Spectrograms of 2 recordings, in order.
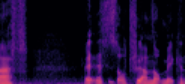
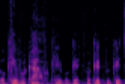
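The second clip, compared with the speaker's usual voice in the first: soft reassurance; 4 semitones lower, 11 dB quieter, faster than usual. Retold or imitated.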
